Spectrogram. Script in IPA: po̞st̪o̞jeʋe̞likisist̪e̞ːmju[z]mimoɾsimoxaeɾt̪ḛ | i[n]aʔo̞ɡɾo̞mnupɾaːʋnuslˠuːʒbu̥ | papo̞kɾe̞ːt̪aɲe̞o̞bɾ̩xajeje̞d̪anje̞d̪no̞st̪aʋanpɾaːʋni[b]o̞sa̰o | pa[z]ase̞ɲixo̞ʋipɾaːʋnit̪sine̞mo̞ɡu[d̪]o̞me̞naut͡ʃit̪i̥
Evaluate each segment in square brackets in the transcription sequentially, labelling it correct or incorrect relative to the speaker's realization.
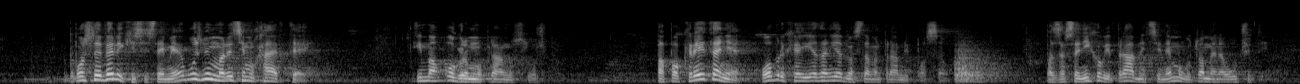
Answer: correct, incorrect: m, incorrect: p, correct, incorrect: t̪

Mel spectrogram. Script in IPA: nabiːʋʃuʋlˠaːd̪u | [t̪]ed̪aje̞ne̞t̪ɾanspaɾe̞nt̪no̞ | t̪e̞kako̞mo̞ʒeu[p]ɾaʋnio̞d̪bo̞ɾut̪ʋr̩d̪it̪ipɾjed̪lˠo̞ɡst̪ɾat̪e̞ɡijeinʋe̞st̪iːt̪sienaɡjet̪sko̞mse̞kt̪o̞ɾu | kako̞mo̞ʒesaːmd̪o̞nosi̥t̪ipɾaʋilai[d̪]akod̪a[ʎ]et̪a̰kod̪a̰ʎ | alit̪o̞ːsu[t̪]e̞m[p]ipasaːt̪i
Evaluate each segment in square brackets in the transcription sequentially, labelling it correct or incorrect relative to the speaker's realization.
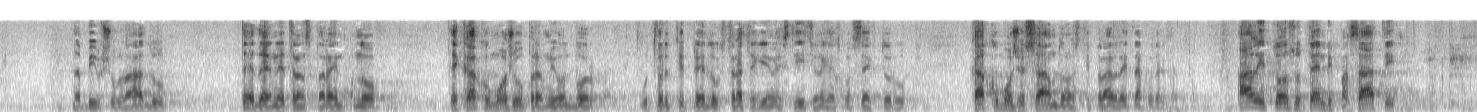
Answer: correct, correct, incorrect: t̪, correct, correct, correct

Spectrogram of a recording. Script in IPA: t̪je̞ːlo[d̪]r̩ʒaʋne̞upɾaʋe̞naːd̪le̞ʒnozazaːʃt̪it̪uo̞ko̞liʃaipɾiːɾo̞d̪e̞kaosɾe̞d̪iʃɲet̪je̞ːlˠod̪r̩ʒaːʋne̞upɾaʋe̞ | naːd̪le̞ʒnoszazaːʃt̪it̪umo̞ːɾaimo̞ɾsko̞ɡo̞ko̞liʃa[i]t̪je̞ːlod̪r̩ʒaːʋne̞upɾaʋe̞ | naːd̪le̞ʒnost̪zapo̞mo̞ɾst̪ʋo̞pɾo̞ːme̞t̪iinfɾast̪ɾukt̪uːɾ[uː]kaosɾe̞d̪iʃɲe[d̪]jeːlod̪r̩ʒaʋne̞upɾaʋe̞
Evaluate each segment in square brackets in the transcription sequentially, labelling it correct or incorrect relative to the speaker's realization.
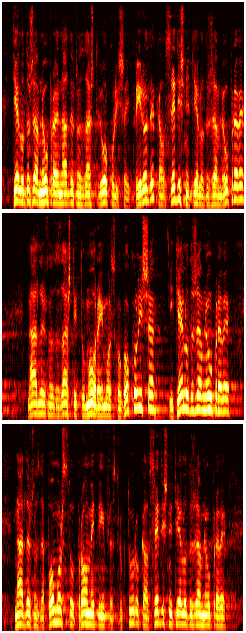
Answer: correct, correct, incorrect: u, incorrect: t̪

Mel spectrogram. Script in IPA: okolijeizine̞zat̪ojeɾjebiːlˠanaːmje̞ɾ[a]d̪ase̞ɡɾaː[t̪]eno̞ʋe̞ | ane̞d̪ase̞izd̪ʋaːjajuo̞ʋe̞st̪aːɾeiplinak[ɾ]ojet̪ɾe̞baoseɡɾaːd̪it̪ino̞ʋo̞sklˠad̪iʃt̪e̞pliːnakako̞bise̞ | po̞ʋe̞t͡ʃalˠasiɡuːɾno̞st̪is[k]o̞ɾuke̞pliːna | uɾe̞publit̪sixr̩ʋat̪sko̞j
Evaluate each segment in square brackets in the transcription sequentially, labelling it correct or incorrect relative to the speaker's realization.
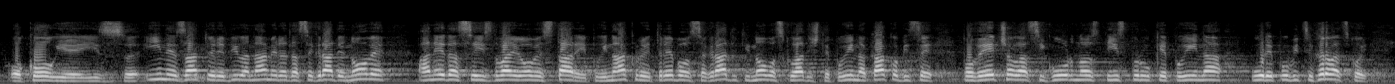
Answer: correct, incorrect: d̪, correct, incorrect: p

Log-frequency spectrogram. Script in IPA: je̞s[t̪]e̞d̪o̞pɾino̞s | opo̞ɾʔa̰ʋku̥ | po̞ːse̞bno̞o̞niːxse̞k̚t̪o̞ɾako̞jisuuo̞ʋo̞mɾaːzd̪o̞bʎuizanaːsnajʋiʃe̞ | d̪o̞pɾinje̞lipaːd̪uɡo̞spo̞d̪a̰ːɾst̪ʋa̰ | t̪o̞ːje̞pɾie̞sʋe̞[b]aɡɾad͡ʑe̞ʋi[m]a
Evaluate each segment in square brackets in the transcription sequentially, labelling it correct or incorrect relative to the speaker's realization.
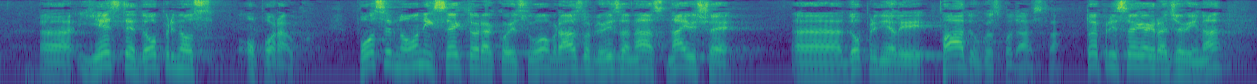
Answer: correct, incorrect: ɡ, incorrect: n

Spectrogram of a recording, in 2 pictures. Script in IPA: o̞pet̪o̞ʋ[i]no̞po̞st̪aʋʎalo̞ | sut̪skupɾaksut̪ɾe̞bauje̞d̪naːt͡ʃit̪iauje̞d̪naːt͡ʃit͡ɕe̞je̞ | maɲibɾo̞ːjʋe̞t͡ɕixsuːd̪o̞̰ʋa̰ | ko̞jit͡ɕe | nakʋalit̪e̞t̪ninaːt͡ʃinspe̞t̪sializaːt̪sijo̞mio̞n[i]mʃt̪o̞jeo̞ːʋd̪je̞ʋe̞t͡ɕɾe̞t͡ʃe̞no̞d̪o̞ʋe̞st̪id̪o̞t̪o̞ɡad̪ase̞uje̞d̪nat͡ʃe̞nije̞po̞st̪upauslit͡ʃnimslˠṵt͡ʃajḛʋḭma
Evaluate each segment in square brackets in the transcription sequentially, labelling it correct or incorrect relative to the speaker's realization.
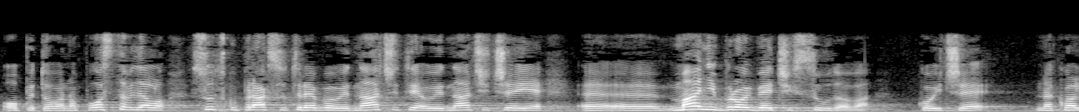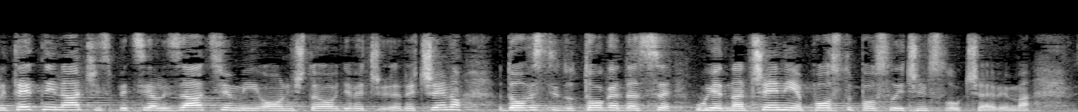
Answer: incorrect: a, correct

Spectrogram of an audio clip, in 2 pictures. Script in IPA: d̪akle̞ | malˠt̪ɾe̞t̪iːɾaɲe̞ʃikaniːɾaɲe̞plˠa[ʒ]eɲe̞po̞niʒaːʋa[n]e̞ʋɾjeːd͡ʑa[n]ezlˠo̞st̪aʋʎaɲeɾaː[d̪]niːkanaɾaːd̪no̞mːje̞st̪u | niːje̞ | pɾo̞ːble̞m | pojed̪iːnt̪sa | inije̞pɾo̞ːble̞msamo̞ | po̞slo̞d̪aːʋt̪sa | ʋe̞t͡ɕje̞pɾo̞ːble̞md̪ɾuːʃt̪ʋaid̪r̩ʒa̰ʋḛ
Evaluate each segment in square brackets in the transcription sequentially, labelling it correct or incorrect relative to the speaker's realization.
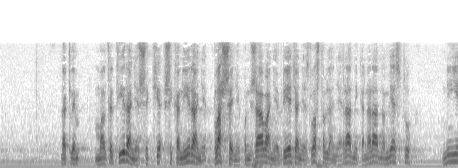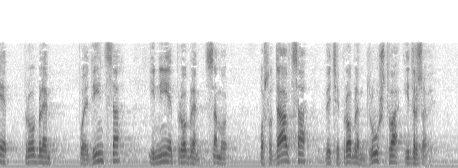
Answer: incorrect: ʃ, incorrect: ɲ, incorrect: ɲ, correct

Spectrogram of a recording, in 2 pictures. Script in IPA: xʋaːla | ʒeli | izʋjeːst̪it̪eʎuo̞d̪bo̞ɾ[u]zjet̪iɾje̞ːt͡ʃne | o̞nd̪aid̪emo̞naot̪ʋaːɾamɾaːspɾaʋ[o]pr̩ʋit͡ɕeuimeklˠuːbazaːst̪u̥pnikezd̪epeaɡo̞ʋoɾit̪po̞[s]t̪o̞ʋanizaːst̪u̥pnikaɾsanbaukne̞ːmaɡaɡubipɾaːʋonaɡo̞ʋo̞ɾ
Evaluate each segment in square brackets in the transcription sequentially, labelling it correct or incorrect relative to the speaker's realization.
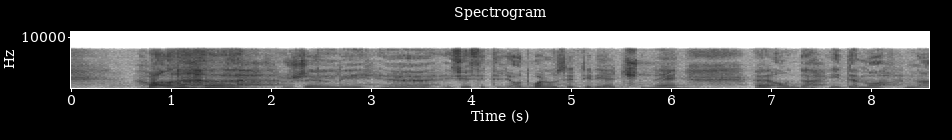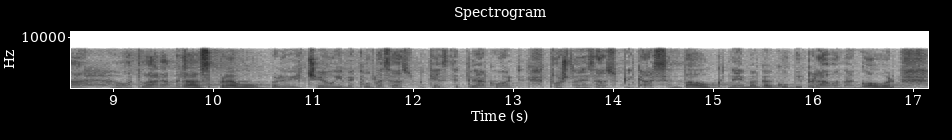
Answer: correct, incorrect: u, incorrect: ʃ

